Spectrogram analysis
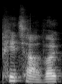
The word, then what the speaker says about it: Ptah: If you look at PTAH, they say it's pronounced PTAH, probably vocalized as PTAH.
